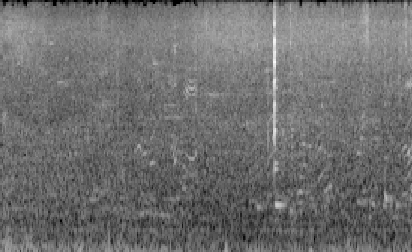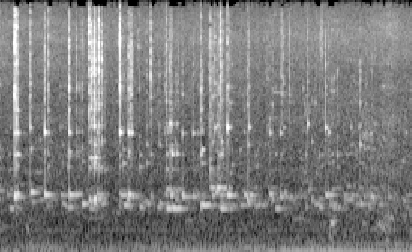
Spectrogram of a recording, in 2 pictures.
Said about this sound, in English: Okay, those are some bamboo wind chimes here.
